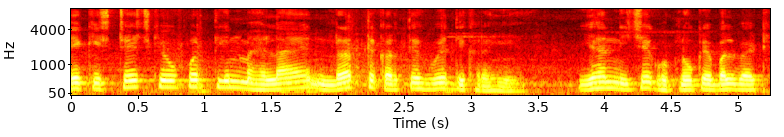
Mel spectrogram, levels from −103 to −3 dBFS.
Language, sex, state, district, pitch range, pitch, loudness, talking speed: Hindi, male, Chhattisgarh, Bastar, 135-175 Hz, 150 Hz, -16 LUFS, 215 wpm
